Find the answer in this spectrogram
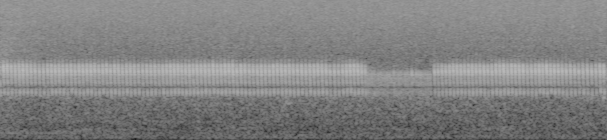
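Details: Near dusk at Clumber, a European nightjar gives a sustained, even churr of fast pulses that drops briefly to a lower pitch midway, then steps back up to its first level.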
